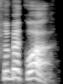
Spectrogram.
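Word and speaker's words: Québécois: Yeah, it's Quebecois. Pronunciation.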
